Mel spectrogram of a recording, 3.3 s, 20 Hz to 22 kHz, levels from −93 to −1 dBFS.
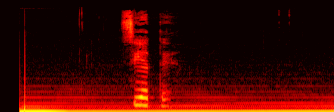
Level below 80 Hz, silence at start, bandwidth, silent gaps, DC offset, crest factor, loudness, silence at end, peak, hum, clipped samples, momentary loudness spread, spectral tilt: -34 dBFS; 0.2 s; 15 kHz; none; under 0.1%; 14 dB; -37 LUFS; 0 s; -18 dBFS; 50 Hz at -35 dBFS; under 0.1%; 9 LU; -5.5 dB/octave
